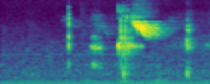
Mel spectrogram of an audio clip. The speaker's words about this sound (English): Is there a bird? There's probably birds outside. Oh, okay. Yeah. I guess I'll go close my window.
